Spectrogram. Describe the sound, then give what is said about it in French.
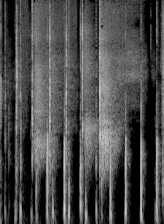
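A round of applause: a steady patter of sharp, crisp hand claps at an uneven rhythm, moderately loud and continuing for a couple of seconds with no voices. “Troisième salve d'applaudissements.”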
